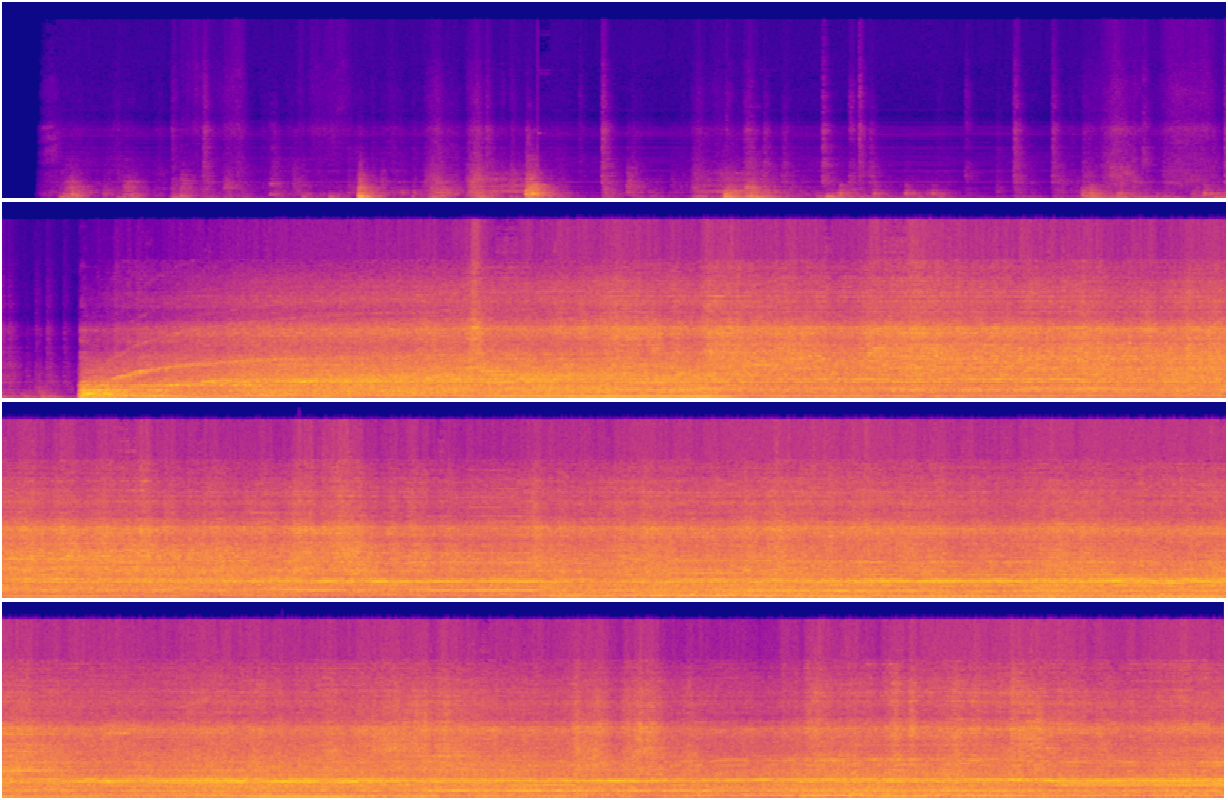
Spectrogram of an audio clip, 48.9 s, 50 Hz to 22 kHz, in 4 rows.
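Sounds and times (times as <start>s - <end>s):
circular saw cutting wood: 13.0s - 48.9s.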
